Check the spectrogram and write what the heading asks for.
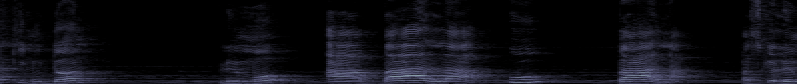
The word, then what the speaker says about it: Abraham: Ces mots-là ne se prononçaient pas, nos pères ne le prononçaient pas Abraham, non. Ces mots se prononcent ou se prononçaient Abala ou bien Bala.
